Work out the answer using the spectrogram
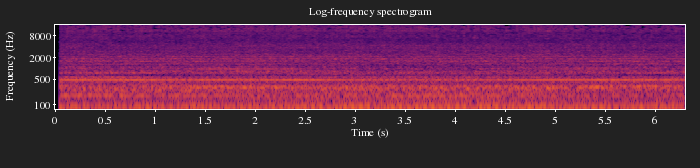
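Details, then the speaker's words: Boosted 408 cu in LS V8 on its third start with new LBI 100 lb/hr EV14 injectors, coolant now circulating at 200°F, oil pressure 33, IAC 21: deep, steady idle with an even exhaust beat, no misses, knocks or surging; normal idle. "okay guys so it looks like it's running pretty good uh the coolant has finally circulated in the engine so that's good"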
